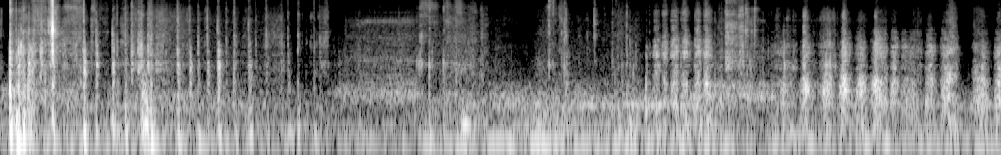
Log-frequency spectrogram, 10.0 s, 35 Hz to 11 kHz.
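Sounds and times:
pencil scratching paper: 0:06.5 - 0:10.0.

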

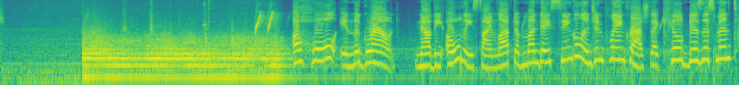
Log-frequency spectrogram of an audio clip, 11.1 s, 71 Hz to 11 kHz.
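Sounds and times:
low droning tone: 0:01.2 - 0:07.9.

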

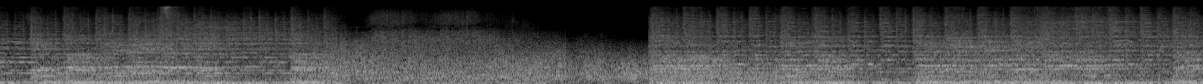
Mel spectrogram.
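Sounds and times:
dramatic background score: 0:00.0 - 0:05.5, 0:06.5 - 0:12.0
rumbling noisy sound effect: 0:00.0 - 0:12.0.

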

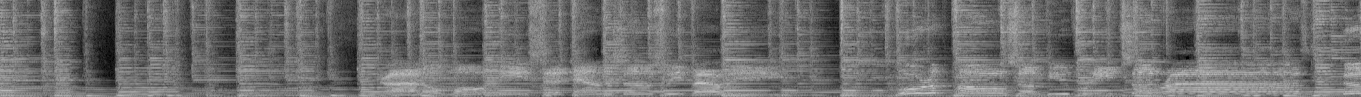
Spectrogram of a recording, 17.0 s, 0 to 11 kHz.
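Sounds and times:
acoustic guitar strumming: 0:00.0 - 0:17.0
man singing: 0:04.6 - 0:10.2, 0:11.1 - 0:17.0.

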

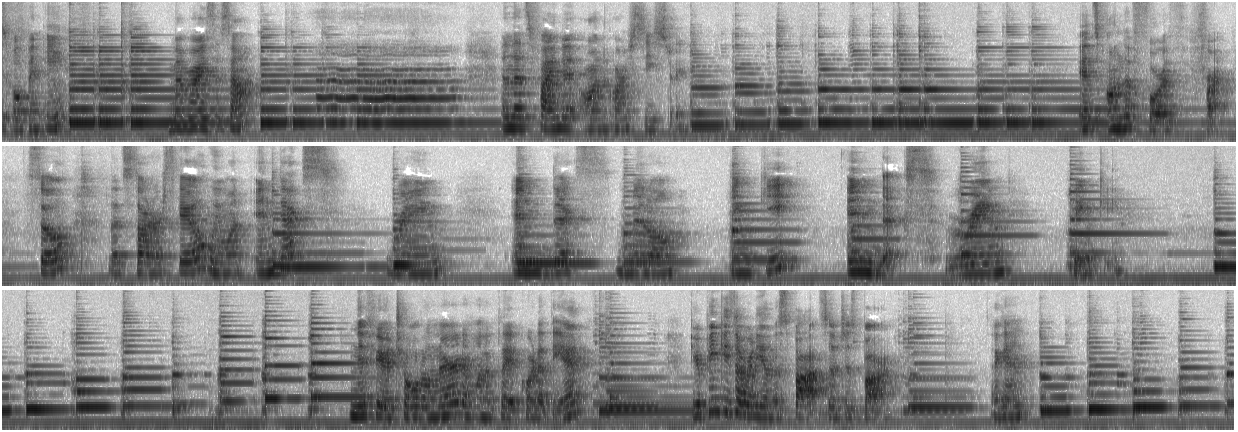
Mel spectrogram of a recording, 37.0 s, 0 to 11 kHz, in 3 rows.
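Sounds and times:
ukulele plucking scale: 0:00.0 - 0:06.0, 0:06.7 - 0:13.4, 0:14.2 - 0:37.0
ukulele plucking a note: 0:02.6 - 0:04.9.

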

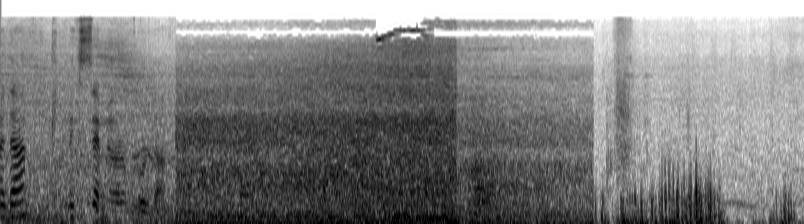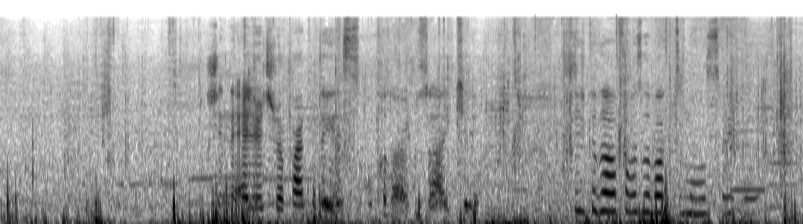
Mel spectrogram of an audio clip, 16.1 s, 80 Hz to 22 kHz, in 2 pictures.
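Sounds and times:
passing cars: 0:00.0 - 0:06.0.

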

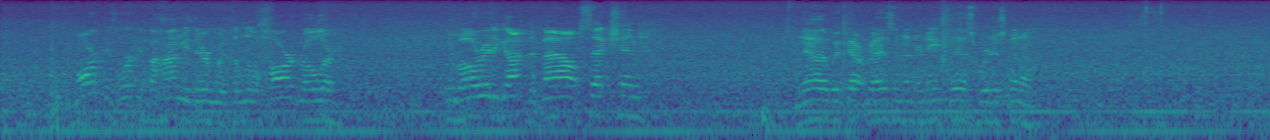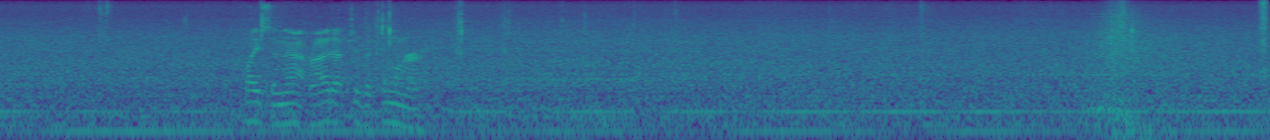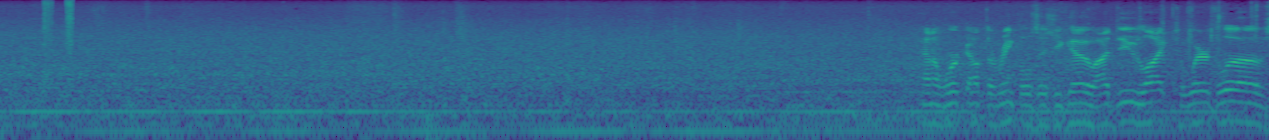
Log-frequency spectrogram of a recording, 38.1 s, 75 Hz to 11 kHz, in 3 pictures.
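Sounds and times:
ventilation fan humming: 0:00.0 - 0:38.0.

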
